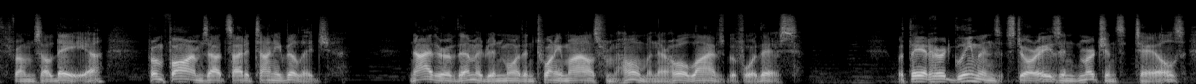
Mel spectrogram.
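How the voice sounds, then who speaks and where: A man reads a fantasy audiobook from a script in a very low, gravelly, creaky voice, his intonation lively and varied. There's no echo.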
